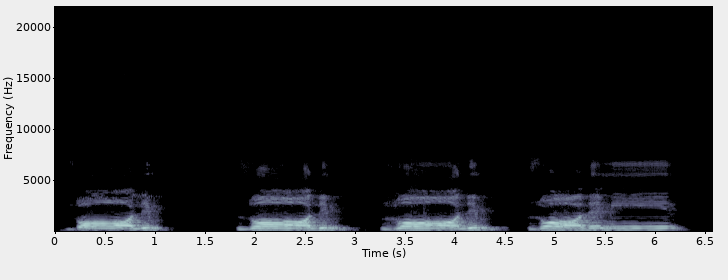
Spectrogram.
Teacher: اس کی آواز باہر نکل رہی ہے، ہاں، جیسے زال، ہاں، زال، زال، زال، ٹھیک. لیکن اس کی آواز جو ذا کی ہے وہ جو ہے اس کی آواز موٹی ہے اور اوپر اٹھ کے نکل رہی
